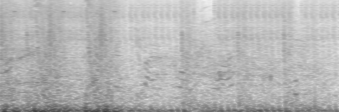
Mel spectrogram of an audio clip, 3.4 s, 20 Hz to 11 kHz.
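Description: Gunfire in the Fallout 3 video game during a firefight, a loud burst of overlapping shots and booms early on, then continuing scattered shots under an excited voice.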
